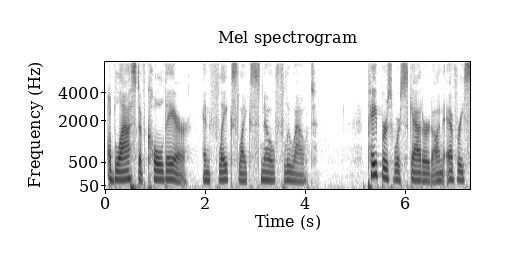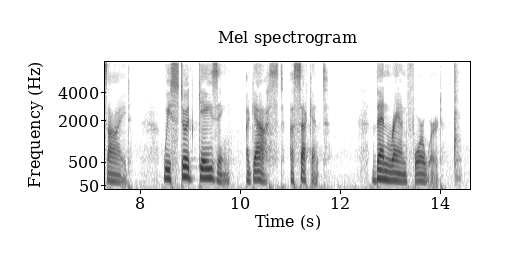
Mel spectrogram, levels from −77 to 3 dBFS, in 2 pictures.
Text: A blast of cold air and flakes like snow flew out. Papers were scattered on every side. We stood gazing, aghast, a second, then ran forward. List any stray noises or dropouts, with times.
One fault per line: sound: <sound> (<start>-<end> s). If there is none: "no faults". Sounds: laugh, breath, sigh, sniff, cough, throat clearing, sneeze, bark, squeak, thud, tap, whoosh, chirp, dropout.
sound: tap (14.3-14.4 s)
